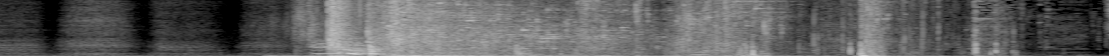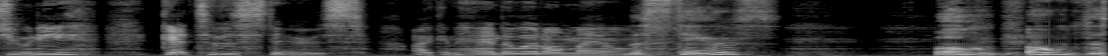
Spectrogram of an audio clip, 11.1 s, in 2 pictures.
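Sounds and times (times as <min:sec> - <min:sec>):
glass-like shards shattering in a magical fantasy scene: 0:01.4 - 0:05.3
speech: 0:05.6 - 0:09.5, 0:10.2 - 0:11.0.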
